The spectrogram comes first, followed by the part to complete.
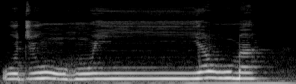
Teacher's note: The sound of dhammatain will merge into ya with a ghunna. So wujuhun yawma.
